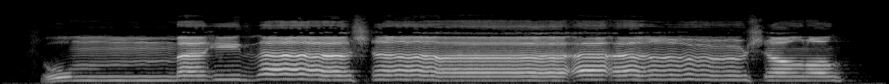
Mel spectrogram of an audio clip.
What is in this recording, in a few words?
quran, Hussary, tafseer; Abasa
